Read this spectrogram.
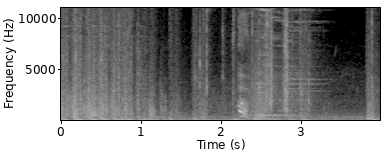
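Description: A pistol is drawn with a short metallic click.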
